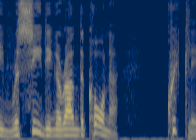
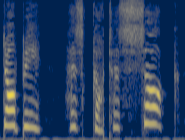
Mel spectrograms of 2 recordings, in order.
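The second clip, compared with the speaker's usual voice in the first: very high, disbelieving elf; high elf voice, amazed; Dobby in disbelief; 4 dB louder than usual. A narrator's reading. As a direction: squeak it in stunned disbelief. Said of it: "said Dobby in disbelief".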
